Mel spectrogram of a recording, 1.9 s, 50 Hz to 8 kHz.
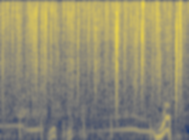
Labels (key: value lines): label: biophony, cascading saw
recorder: SoundTrap 600 or HydroMoth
